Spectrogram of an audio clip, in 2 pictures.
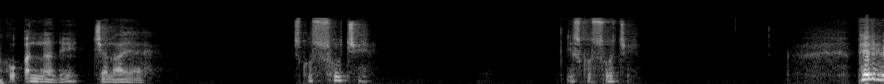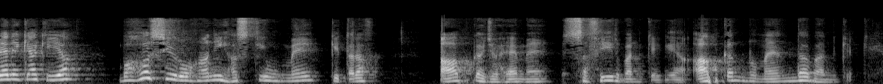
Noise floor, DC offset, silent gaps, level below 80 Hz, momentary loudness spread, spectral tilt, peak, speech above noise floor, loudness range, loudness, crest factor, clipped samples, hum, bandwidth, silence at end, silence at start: -78 dBFS; under 0.1%; none; -56 dBFS; 15 LU; -4 dB/octave; 0 dBFS; 59 dB; 15 LU; -19 LUFS; 22 dB; under 0.1%; none; 9.6 kHz; 0.15 s; 0 s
